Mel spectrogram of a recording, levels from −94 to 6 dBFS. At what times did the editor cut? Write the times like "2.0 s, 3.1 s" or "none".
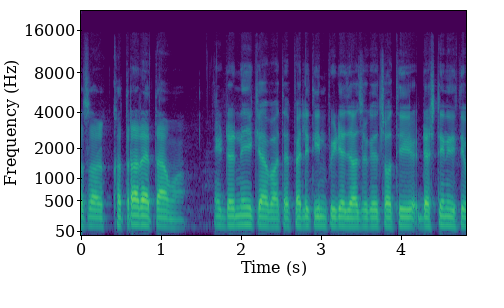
none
